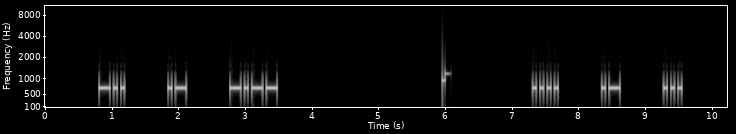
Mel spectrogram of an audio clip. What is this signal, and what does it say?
Morse code, heard as a keyed tone, about 22 wpm, spaced as for 10 wpm, 700 Hz. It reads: DAY HAS
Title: 4x Character Spacing - Top 100 Words - 22wpm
